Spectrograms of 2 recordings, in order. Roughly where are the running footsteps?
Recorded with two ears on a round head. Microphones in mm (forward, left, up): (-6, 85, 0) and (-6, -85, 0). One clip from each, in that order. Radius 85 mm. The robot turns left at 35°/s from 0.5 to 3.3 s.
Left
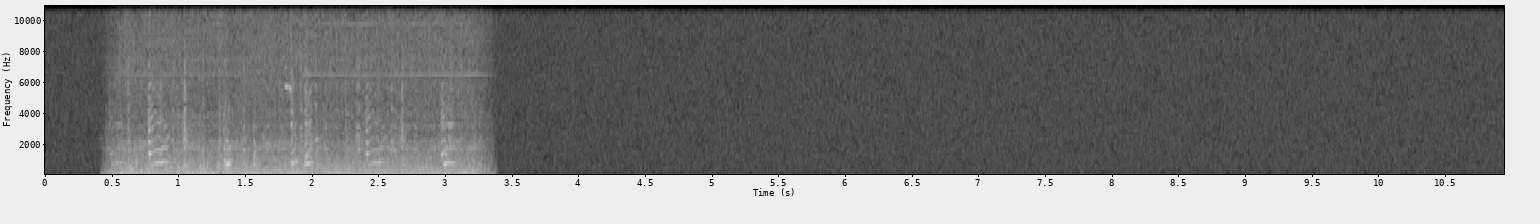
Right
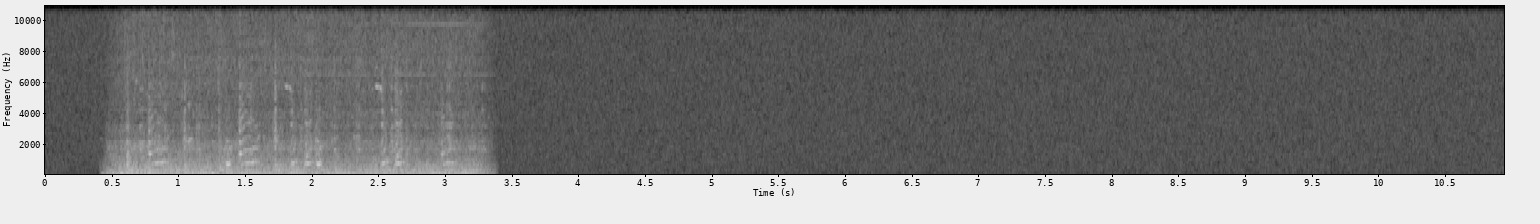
No running footsteps in this recording.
